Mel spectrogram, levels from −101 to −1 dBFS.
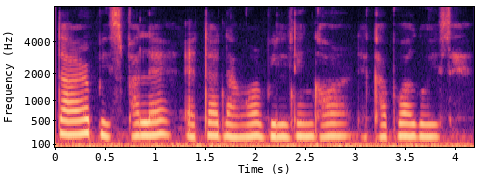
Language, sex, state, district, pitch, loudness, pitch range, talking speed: Assamese, female, Assam, Sonitpur, 220 Hz, -15 LUFS, 215-230 Hz, 130 wpm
